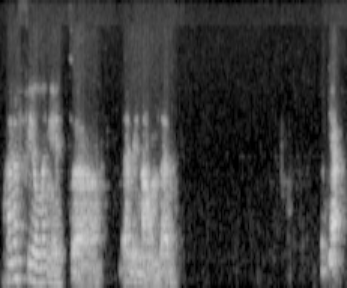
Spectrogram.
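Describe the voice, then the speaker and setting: A woman, chatting in a rambling way on a livestream, a little nasal and raspy from a cold. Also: low-pitched, huge pitch swings, moderate pace. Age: 50s. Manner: chatty, rambling, reads viewer comments aloud. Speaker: crochet livestream host. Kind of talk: casual livestream chat. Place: home. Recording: distant, echoey, phone-like sound.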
